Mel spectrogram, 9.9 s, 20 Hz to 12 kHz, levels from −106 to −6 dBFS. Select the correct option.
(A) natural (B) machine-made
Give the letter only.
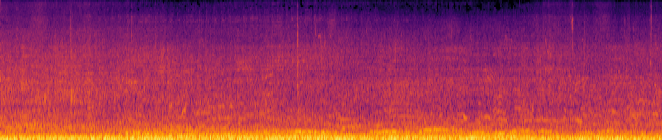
A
